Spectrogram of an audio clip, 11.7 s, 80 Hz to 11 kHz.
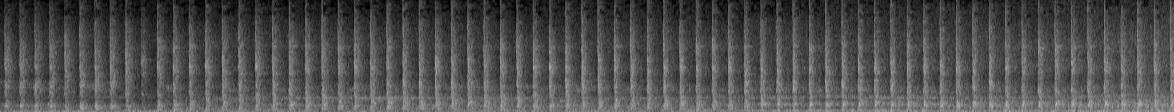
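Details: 1992 Buick Roadmaster V8 at idle: loud steady deep metallic knock about three per second, rod knock that began after losing power on the freeway.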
